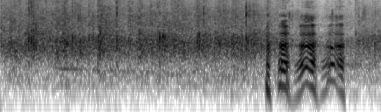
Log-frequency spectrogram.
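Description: An audience claps to celebrate the fathers present, a dense wash of applause, then near the end a few loud, wavering cheers or whoops rise above the clapping.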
